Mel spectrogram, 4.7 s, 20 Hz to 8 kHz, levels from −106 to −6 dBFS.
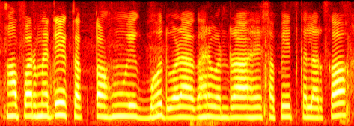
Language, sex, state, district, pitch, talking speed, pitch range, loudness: Hindi, male, Madhya Pradesh, Bhopal, 250 Hz, 205 wpm, 235-265 Hz, -15 LUFS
